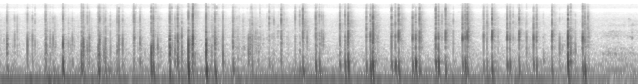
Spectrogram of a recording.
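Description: Fingertips and nails rapidly tap and scratch a palm-sized, dark blue squishy foam stress cube printed "Believe you can," which has a smooth vinyl-like skin. The result is a dense run of short, dry, bright clicks and crackly scratches that stop almost instantly, over a steady low hum.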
